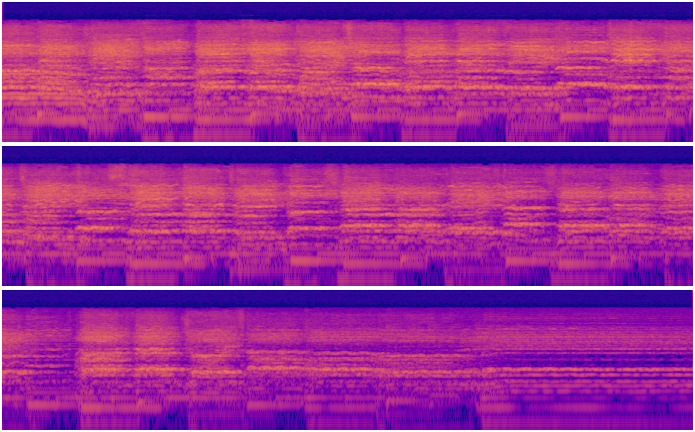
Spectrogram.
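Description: Choral singing of a slow, hymn-like song over a regular bass line. It grows softer near the end and settles into quieter held chords.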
